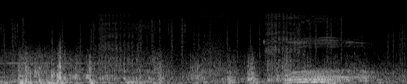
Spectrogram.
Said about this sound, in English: A storm is fast approaching. From the north. From the north? But all storms come from the west.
